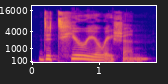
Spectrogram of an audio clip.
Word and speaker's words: deterioration: homogeneous homogeneous Word 292 deterioration Common mispronunciation deterioration Correct pronunciation deterioration Six syllables with the stress on the fourth.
